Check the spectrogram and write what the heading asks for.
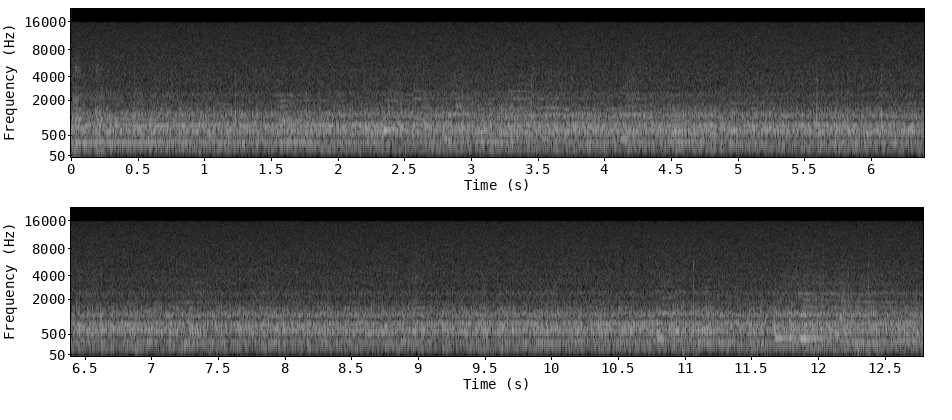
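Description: Live band playing a droning instrumental passage: held notes that shift every few seconds, with no clear drumbeat.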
